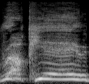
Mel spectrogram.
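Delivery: very high-pitched, dead loud shout at full blast. Retelling what a child yelled during a christening: imitating a loud shout. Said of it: "dead loud".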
